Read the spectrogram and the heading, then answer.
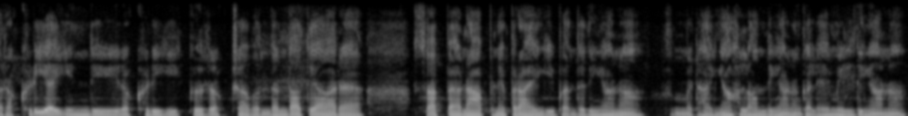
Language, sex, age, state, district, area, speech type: Dogri, female, 45-60, Jammu and Kashmir, Samba, rural, spontaneous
